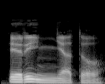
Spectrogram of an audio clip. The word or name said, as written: erignato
